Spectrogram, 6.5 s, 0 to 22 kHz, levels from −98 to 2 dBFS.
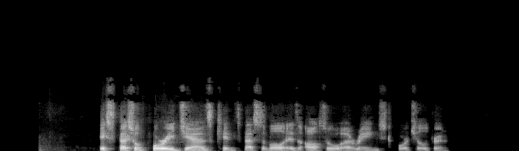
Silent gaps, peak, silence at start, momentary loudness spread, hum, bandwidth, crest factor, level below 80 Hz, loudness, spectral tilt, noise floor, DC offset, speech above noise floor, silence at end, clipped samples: none; 0 dBFS; 1.25 s; 21 LU; none; 7.6 kHz; 22 dB; -62 dBFS; -19 LUFS; -4.5 dB/octave; -78 dBFS; under 0.1%; 58 dB; 0.95 s; under 0.1%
